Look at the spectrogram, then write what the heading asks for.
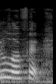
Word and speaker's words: Chulo Fit: And am I saying it right? Chulo Fit? Yes, exactly. Chulo Fit.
